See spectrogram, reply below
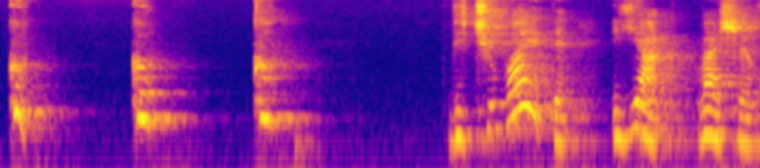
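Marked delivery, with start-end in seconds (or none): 0.0-2.0 «К» said short and breathed out, again and again; sound К demo. Shown as a demonstration. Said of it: "І скажемо цей звук". (вимовляє «к» з видихом)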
